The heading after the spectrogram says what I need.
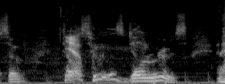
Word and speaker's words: Roos: you saying it right you're actually saying it right so it's all good usually people will say or or ross i get ross a lot in america but you got it right mate so now um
